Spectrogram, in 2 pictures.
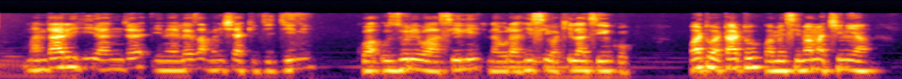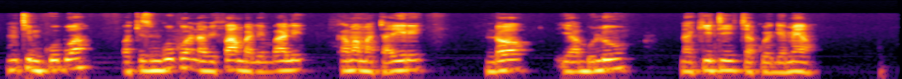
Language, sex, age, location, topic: Swahili, male, 18-24, Mombasa, government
